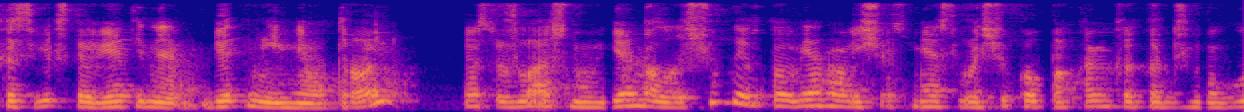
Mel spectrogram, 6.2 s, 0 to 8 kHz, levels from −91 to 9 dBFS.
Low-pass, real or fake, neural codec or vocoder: 7.2 kHz; fake; codec, 44.1 kHz, 3.4 kbps, Pupu-Codec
